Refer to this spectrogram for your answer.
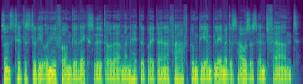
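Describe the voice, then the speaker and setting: A man voicing a watchful, older grey-haired male worker in an audiobook who states facts flatly. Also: extremely low pitch, moderate pace, gravelly, no echo, clean studio sound, heavily acted. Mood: matter-of-fact. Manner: factual, neither pity nor scorn. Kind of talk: audiobook character voice.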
